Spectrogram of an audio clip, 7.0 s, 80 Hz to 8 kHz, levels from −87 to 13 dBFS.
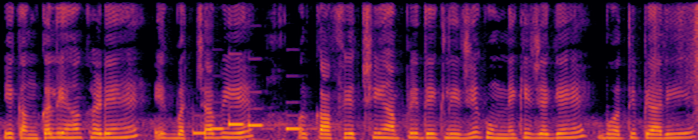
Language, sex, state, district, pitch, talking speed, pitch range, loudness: Hindi, male, Rajasthan, Jaipur, 235 Hz, 205 wpm, 225-245 Hz, -17 LUFS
